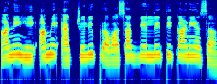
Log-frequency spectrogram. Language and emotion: Goan Konkani, neutral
